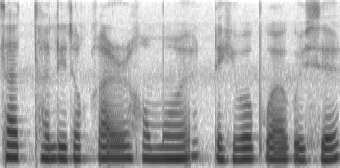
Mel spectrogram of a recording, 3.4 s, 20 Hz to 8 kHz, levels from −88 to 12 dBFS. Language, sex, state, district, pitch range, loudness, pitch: Assamese, female, Assam, Kamrup Metropolitan, 190-210 Hz, -15 LUFS, 200 Hz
